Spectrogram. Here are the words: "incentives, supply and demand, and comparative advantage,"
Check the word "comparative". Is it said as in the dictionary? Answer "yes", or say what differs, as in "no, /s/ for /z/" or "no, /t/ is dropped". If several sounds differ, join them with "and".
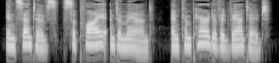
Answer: yes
